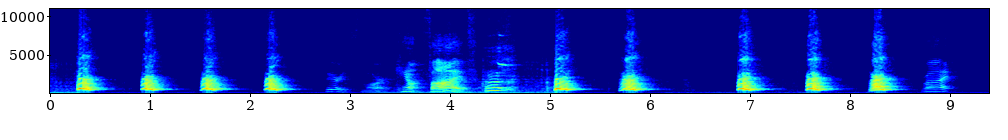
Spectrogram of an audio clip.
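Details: Charlie B., a 2-year-old Old English Sheepdog, counts on command with short, sharp barks: four quick barks, a pause filled by a person's counting voice, then about five more spaced roughly half a second apart.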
